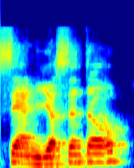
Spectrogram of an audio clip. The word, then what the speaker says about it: San Jacinto: And just so you're aware, it's San Jacinto.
